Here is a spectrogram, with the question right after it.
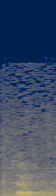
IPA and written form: ˈtəʊtl̩ (total)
